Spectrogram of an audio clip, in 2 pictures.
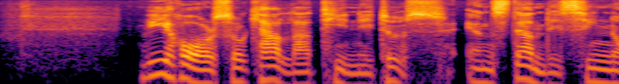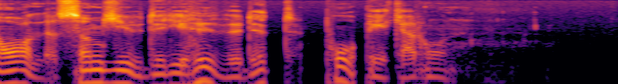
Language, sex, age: Swedish, male, 48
